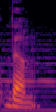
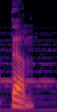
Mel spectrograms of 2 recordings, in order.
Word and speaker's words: the: 注意 put them， put 的 t 可以不完全爆破，所以我们可以读成 put them， put them next to，紧挨着，在这里两个 t 读一个就可以了。 next to，舌头非常忙，对吗？我们在这里读 next to， next to 就可以了。 next to the tree，那注意 the 是一个齿间音，z 咬舌尖。不要读成 the，而是 the tree.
